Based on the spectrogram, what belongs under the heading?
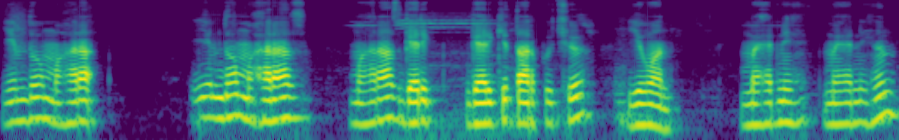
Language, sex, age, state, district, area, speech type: Kashmiri, male, 18-30, Jammu and Kashmir, Shopian, rural, spontaneous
